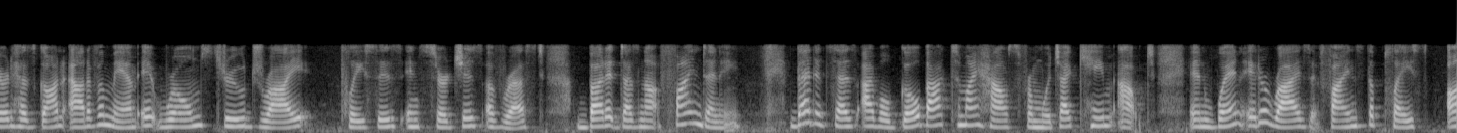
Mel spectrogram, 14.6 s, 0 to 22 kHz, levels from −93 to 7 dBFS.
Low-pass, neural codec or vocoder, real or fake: 5.4 kHz; codec, 24 kHz, 0.9 kbps, WavTokenizer, medium speech release version 1; fake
